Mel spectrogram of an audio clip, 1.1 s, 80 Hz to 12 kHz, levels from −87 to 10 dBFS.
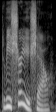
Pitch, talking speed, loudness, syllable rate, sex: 215 Hz, 270 wpm, -14 LUFS, 4.8 syllables/s, female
